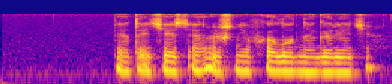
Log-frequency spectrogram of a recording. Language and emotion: Russian, neutral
